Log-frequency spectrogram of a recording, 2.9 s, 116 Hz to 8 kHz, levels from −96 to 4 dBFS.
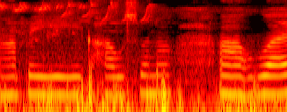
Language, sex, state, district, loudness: Hindi, female, Uttar Pradesh, Hamirpur, -36 LUFS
